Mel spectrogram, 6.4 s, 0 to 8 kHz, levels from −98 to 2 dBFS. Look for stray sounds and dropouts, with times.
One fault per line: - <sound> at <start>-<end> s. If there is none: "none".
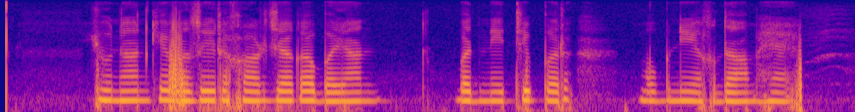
none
